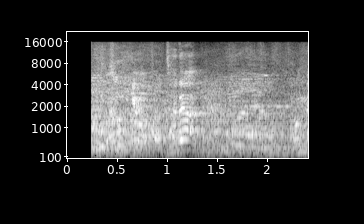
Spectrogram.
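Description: Indistinct chatter of several voices in a large indoor hall, starting a split second in after silence.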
